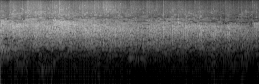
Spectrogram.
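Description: An audience applauds a guest speaker being welcomed at an evening community talk, the clapping a steady, dense wash that runs the whole time and fades slightly toward the end.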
